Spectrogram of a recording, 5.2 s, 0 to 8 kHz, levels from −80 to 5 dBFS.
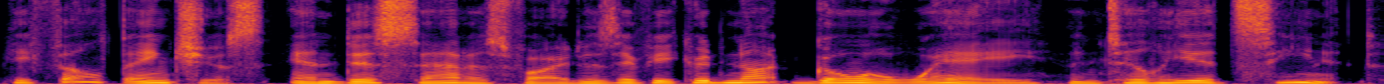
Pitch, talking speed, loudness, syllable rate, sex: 140 Hz, 195 wpm, -17 LUFS, 4.7 syllables/s, male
